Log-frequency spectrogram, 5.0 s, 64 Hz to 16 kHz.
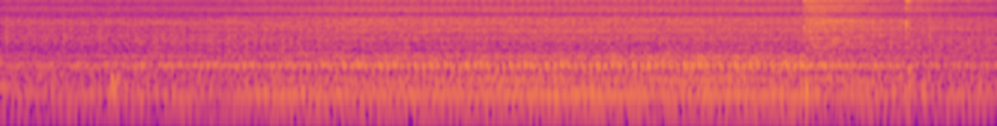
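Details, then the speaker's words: Stratus OTS-5 oxygen concentrator after its faulty compressor was replaced with a new zero-hour unit: steady, even mid-pitched compressor hum with only faint soft ticks. PSA process active, drawing about 3 A, oxygen about 90%. Running smoothly. "Así que encendamos en concentrador Ya está trabajando nuestro compresor y ahora ya hay proceso psa veamos excelente"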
